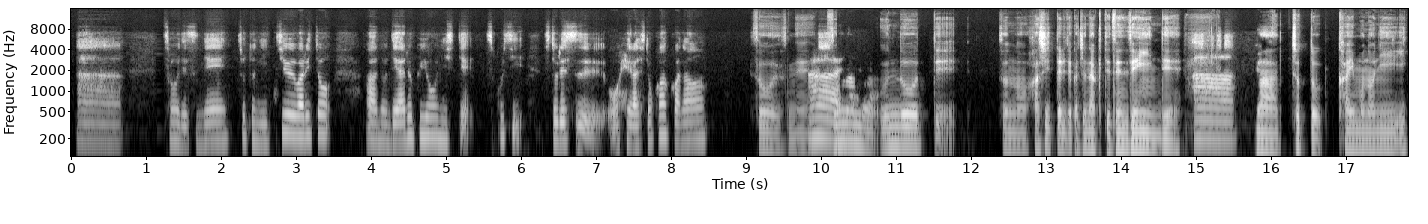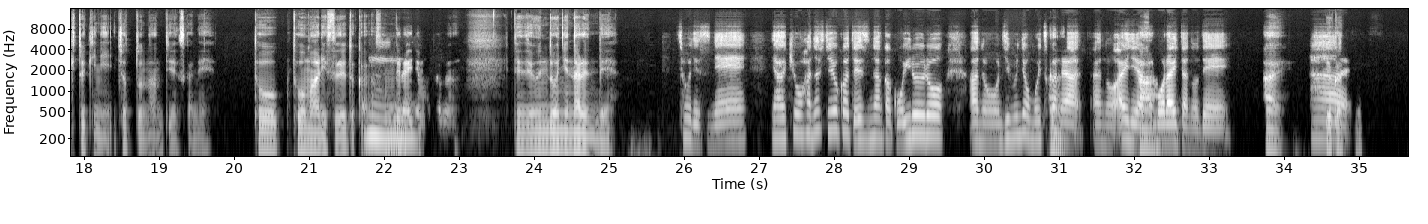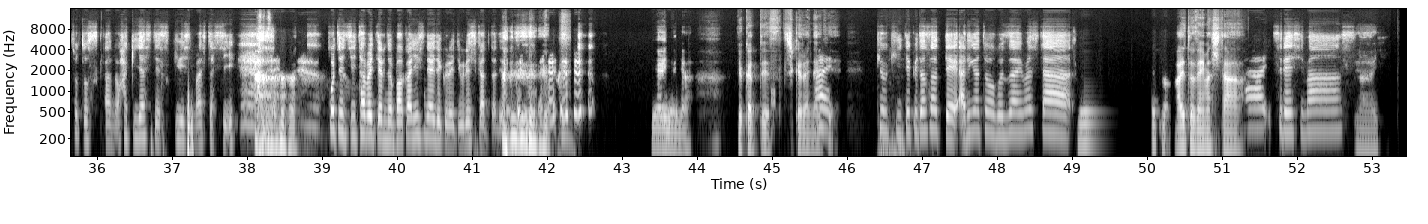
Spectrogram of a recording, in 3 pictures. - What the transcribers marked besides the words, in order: other background noise; distorted speech; laugh; chuckle; laugh; unintelligible speech
- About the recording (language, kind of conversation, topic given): Japanese, advice, 飲酒や過食でストレスをごまかす習慣をどうすれば変えられますか？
